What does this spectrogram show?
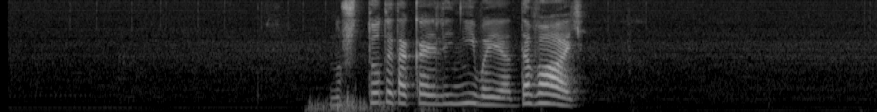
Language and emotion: Russian, angry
